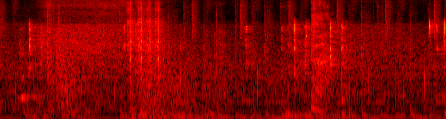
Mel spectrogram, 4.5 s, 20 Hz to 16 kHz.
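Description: Bursts of M249 machine gun fire in an SCP roleplay video game, rattling in dense, overlapping volleys with sharp clicks through the middle and end, loud and close.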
